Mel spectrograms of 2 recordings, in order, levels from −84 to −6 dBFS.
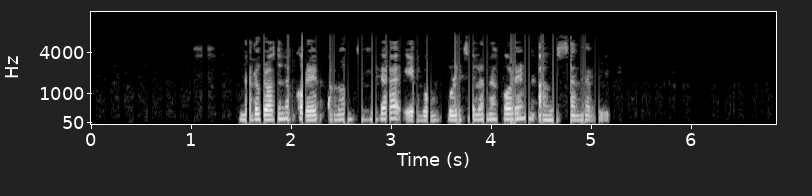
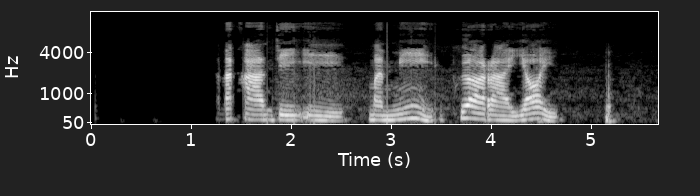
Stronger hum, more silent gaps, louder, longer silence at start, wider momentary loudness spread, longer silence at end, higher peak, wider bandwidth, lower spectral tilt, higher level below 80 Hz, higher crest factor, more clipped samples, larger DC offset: neither; neither; second, -22 LUFS vs -17 LUFS; first, 1.5 s vs 1.35 s; second, 10 LU vs 19 LU; first, 1.7 s vs 0.45 s; about the same, -2 dBFS vs -2 dBFS; second, 7.8 kHz vs 11.5 kHz; about the same, -7 dB/octave vs -6 dB/octave; first, -50 dBFS vs -56 dBFS; about the same, 22 dB vs 18 dB; neither; neither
